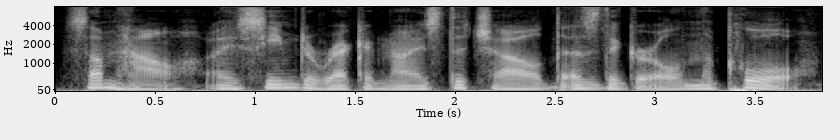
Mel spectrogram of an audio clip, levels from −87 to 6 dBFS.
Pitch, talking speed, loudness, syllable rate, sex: 95 Hz, 205 wpm, -16 LUFS, 5.2 syllables/s, male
